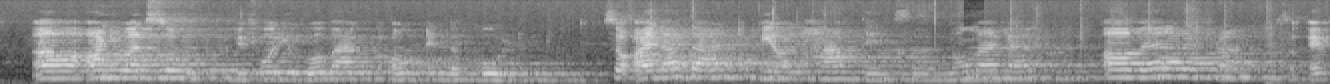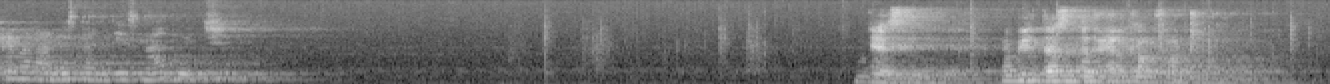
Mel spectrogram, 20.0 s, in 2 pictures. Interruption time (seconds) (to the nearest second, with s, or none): none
